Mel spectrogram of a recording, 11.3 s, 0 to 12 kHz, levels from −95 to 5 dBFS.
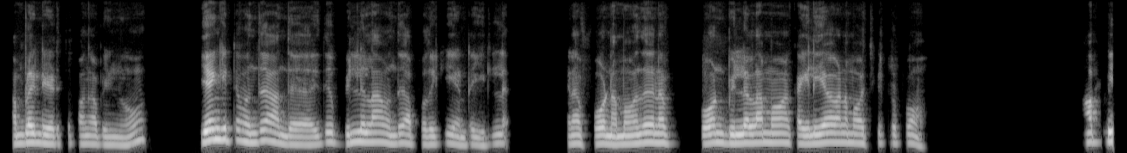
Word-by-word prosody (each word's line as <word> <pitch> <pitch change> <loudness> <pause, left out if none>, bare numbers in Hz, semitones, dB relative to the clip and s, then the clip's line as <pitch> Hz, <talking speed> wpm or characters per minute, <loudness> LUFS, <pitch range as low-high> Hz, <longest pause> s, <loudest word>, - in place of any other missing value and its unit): Complaint 160 +2 +3
எடுத்துப்பாங்க 140 0 -7
அப்பிடிங்கவும், 130 +7 -4 0.7
என்கிட்ட 210 -1 +4
வந்து 165 +4 0
அந்த 135 -2 0 0.3
இது 170 +5 -3 0.2
பில் 175 +3 +2
எல்லாம் 170 -1 0
வந்து 150 +2 -1
அப்போதைக்கு 135 +1 -6
என்ட்ட 125 +1 -6
இல்ல. 150 +4 -7 0.7
ஏன்னா 145 +1 0
ஃபோன் 140 -1 +2
நம்ம 140 +1 +3
வந்து 165 +3 +3
என்ன 160 0 +2 0.3
ஃபோன் 155 +3 +2
பில் 150 +1 +5
எல்லாமாவா 160 0 +2
கையிலேயேவா 150 +4 +3
நம்ம 155 -1 -1
வச்சுக்கிட்டு 150 0 -11
இருப்போம்? 145 -4 -6 1.7
அப்பிடி 165 +1 +2
150 Hz, 140 wpm, -22 LUFS, 140-165 Hz, 1.7 s, பில்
